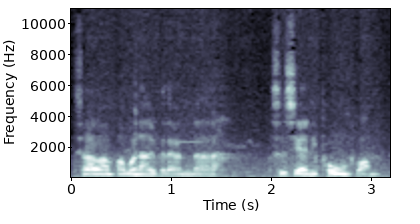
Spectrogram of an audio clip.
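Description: A man's voice: mid-range voice, fairly quick. A man in his forties chats casually as he walks around his allotment. He rambles and restarts his sentences, filling the gaps with ums and uhs. The sound comes from an action camera out of doors, with a faint hum of background noise. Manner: chatty, rambling, many restarts and fillers. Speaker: allotment vlogger. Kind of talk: casual chat. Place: outdoor allotment garden. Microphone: action camera, held or chest-mounted.

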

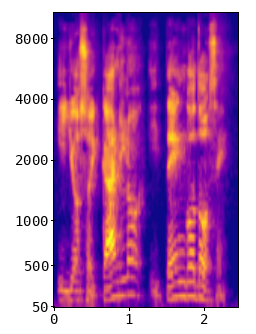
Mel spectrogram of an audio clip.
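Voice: lively intonation, takes it slowly. A performer voicing a friendly twelve-year-old cartoon boy whose voice is breaking, presenting a children's lesson. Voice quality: deepening adolescent voice.

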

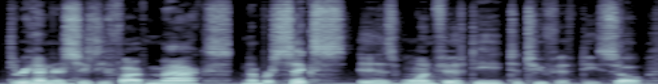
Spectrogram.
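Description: Middle-aged male fishing host, mid-pitched, relaxed tackle-table explainer with a faint hiss behind. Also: normal speed. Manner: explanatory, hands-on, addresses viewers as guys. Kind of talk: casual tackle-prep vlog narration.

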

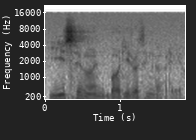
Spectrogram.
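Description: A middle-aged male pastor preaching at a revival meeting. He is animated and acts out the voices of wives and husbands, swinging between hushed asides and loud exclamations. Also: fairly low pitch, a little fast, gravelly, slight background noise.

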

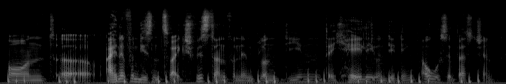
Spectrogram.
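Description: A chatty, excitable man hosting a video game let's play and talking casually to his viewers. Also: low-pitched, normal speed, gravelly. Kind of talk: casual gameplay commentary. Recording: game music in background.

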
